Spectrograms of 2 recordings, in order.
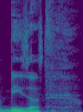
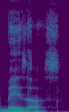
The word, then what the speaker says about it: Bezos: I think you just you're adding an extra e or there's just an e there no it's be e not be these O's Bezos Basil's I say Basil's no you said B Zoe's fair enough yeah all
